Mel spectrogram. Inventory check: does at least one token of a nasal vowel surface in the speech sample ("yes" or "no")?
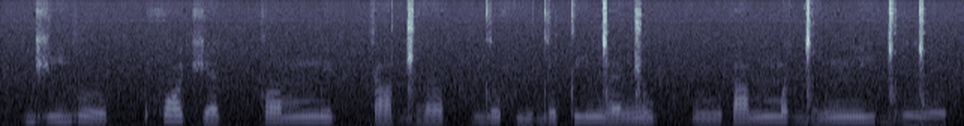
no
